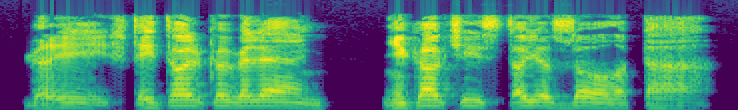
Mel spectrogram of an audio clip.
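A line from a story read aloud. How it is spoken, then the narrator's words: Strained, forced out. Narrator (Russian): С трудом выдавил из себя Митяй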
